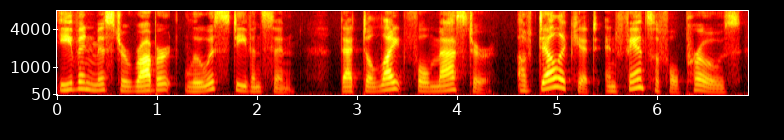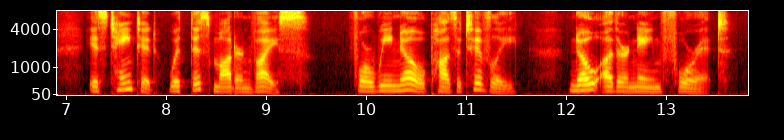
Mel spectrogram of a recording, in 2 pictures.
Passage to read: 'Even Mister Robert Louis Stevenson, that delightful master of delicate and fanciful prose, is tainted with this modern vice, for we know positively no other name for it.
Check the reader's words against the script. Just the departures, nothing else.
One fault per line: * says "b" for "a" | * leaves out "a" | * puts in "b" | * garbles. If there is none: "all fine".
all fine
